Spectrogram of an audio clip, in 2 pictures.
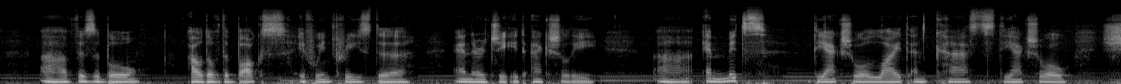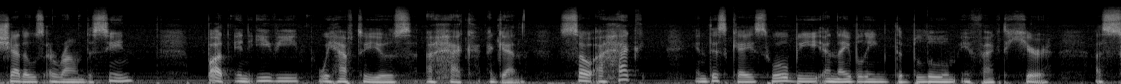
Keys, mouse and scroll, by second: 1.1 middle click, 2.1 click, 3.3 KP_0, 6.0 ctrl+b, 6.8 middle click, 9.2 middle click, 11.0 middle click, 11.0-11.3 scroll down 2, 11.3 ctrl+b, 13.4 click, 14.9 middle click, 16.1 ctrl+alt+b, 16.9 scroll up 2, 17.9 middle click, 20.8 click, 21.4 middle click.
